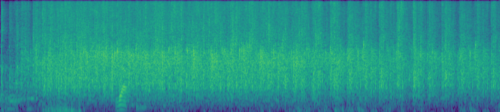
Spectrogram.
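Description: Studio audience applauding: dense clapping that builds within the first second, holds steady and eases slightly near the end.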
